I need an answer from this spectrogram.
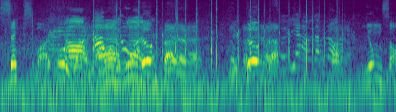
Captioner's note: applause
